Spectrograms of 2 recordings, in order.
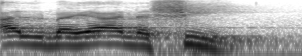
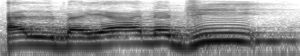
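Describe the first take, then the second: First: The name is said with an 'sh' sound. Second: The name is said with a 'j' sound. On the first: "you can say it with a sheen" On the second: "you can say it with a jeem"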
